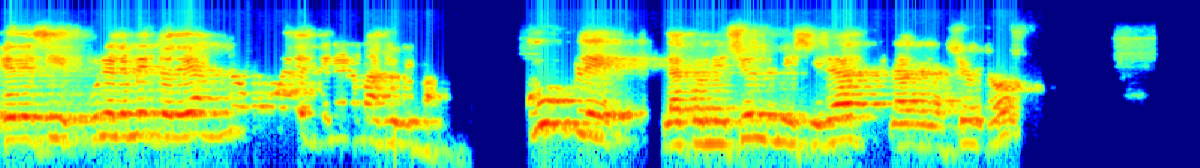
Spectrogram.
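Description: A middle-aged man explains calmly, close by.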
